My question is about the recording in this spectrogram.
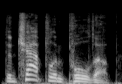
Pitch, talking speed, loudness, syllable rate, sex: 135 Hz, 195 wpm, -16 LUFS, 5.4 syllables/s, male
